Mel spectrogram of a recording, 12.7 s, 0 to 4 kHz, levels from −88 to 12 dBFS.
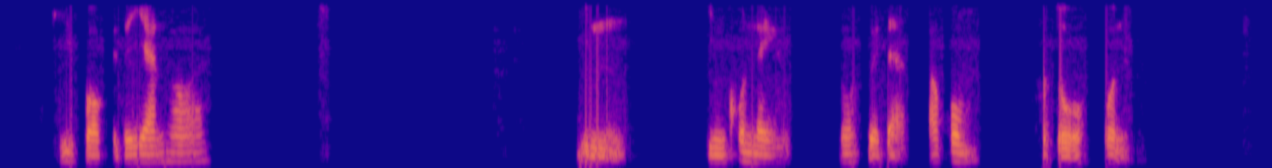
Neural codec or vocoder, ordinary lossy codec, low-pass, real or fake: vocoder, 24 kHz, 100 mel bands, Vocos; none; 3.6 kHz; fake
